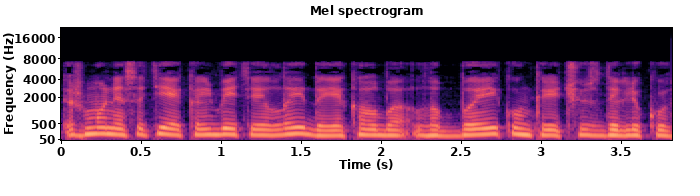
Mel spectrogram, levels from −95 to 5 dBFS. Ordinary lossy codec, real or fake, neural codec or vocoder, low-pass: MP3, 64 kbps; fake; codec, 16 kHz, 4 kbps, FunCodec, trained on Chinese and English, 50 frames a second; 7.2 kHz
